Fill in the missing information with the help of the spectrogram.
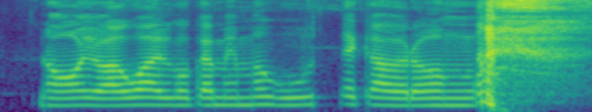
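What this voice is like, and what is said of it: Imitating another man's accent. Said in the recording (Spanish): “Hazlo con su acento.”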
